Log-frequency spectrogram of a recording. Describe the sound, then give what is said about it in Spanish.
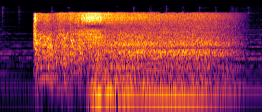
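A car engine cranks and catches with a sudden loud burst, then settles into a steady rumbling idle that slowly fades near the end. No voices. “Encendieron el coche y acostaron a Lilith en los asientos traseros.”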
